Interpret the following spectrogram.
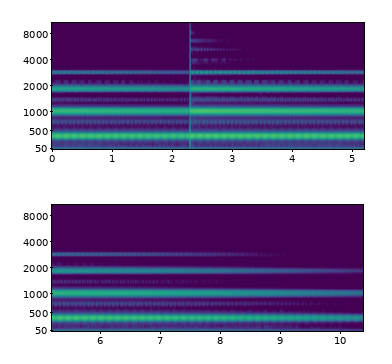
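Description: A singing bowl ringing with a slow waver, struck again about two seconds in, then fading away slowly until it has almost died out by the end.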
